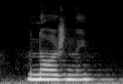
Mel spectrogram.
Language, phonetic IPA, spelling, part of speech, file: Belarusian, [ˈmnoʐnɨ], множны, adjective, Be-множны.ogg
- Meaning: plural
